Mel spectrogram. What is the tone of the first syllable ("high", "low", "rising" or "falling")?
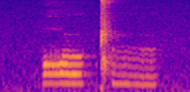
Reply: low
